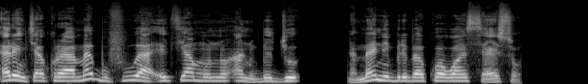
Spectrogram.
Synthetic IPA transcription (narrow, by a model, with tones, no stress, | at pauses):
ɛ˦ɾɪ˨ɲ̩˨t͡ɕʰɛ˦kʰʊ˦ɾa˦mæ̃˦bu˨fu˦a˨e˦tʰi˦a˦mʊ̃˦nʊ̃˦ʔa˦nʊ̃˨be˦d͡ʑo˦ | nã˨mæ̃˦nɪ̃˦bɾi˦bɛ˦kʰʷɔ˦wɔ̃˦n˦sɛː˨˦ɪ˦sʊ̰˨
